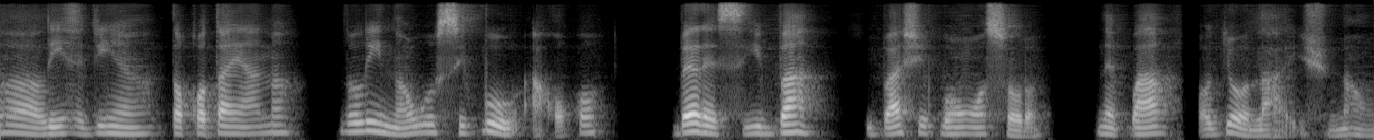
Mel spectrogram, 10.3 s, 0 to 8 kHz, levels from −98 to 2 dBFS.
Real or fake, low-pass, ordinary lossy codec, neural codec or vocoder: fake; 7.2 kHz; none; codec, 16 kHz, about 1 kbps, DyCAST, with the encoder's durations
